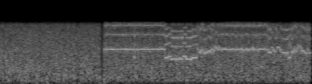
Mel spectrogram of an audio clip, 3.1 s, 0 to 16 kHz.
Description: SSTV (slow-scan television), PD 290.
